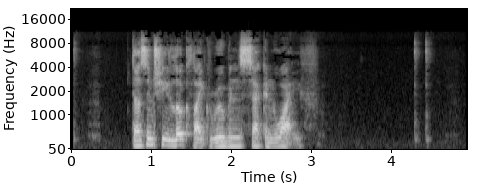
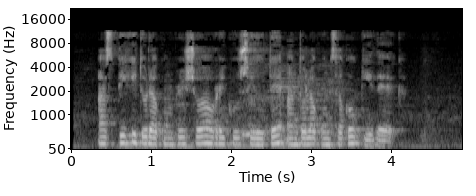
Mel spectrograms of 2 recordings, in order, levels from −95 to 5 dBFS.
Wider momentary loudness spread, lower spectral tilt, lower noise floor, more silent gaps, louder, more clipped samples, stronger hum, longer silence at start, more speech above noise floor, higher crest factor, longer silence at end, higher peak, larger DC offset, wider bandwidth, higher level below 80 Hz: first, 25 LU vs 9 LU; about the same, -3 dB/octave vs -3.5 dB/octave; first, -67 dBFS vs -55 dBFS; neither; first, -14 LUFS vs -23 LUFS; neither; neither; first, 0.8 s vs 0.35 s; first, 52 dB vs 31 dB; about the same, 18 dB vs 20 dB; second, 0.5 s vs 0.75 s; first, 0 dBFS vs -4 dBFS; neither; about the same, 11.5 kHz vs 11.5 kHz; about the same, -60 dBFS vs -60 dBFS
